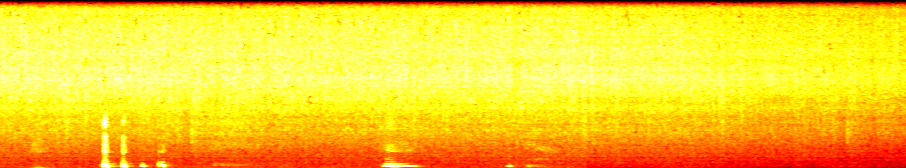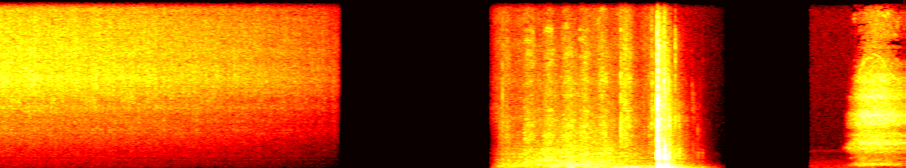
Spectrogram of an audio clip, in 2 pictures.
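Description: shower water running

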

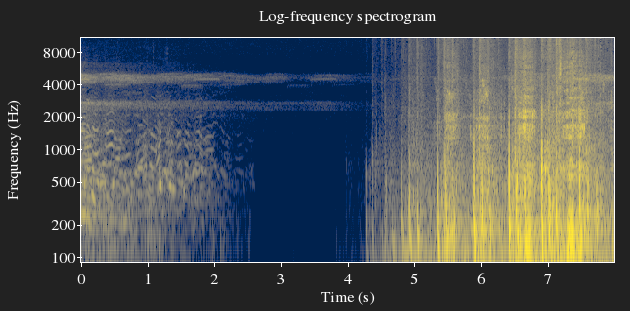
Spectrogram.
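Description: horse hooves clip-clopping

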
